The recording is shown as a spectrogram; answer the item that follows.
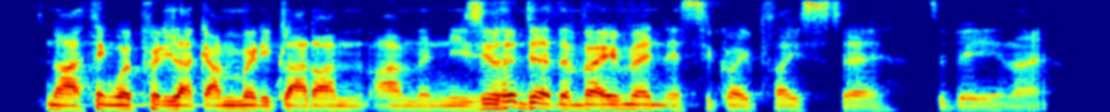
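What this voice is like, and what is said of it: Welsh accent. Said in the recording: “where is your accent from? ... Originally, I'm from Wales in the UK.”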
